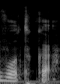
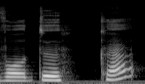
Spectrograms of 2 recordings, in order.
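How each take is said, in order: First: The middle consonant is a voiceless t. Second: The middle consonant is a voiced d. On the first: The speaker calls it right. "start sounding more like a t" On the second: The speaker calls it wrong. "instead of vodka"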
